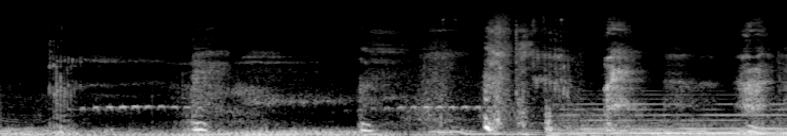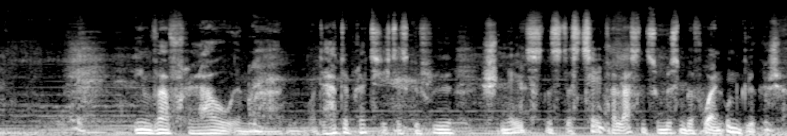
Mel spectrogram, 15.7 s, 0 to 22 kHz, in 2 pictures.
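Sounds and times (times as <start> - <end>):
low hum in a quiet nighttime background: 0.0 - 15.7
two people breathing while sleeping in a tent at night: 0.5 - 9.2
speech: 1.9 - 2.3, 3.6 - 3.9, 9.2 - 15.7.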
